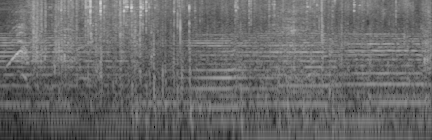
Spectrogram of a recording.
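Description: Orchestral score with held low bowed strings, over horses' hooves clip-clopping and a horse whinnying just after the start.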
